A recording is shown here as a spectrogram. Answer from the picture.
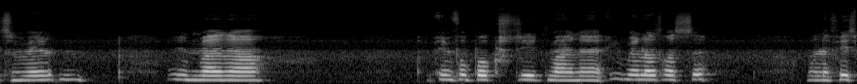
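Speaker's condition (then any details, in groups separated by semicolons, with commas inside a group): Spasticity from birth; multiple sclerosis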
